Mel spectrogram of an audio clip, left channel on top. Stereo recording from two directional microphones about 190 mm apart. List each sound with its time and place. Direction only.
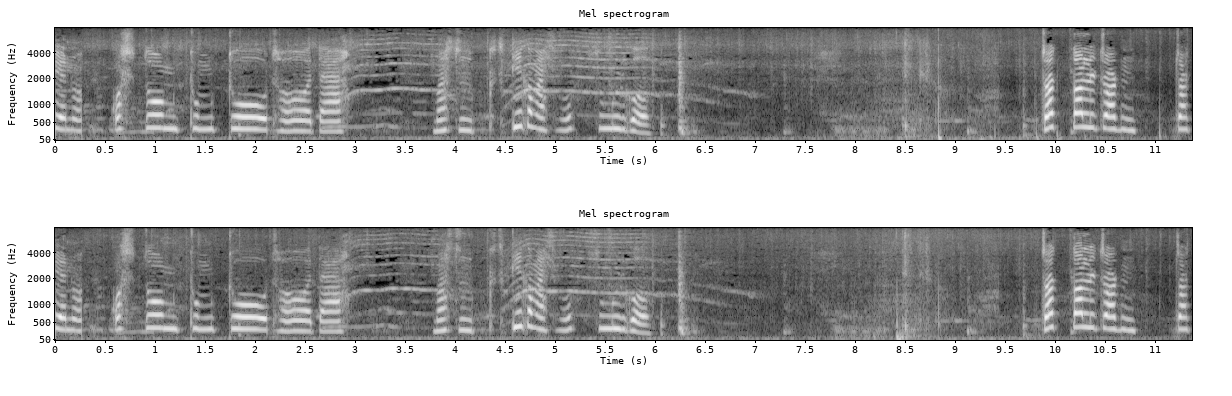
0.0 s speech: 15° right (ahead or behind)
0.6 s a sound: centre (ahead or behind)
3.7 s speech: centre (ahead or behind)
9.8 s speech: 5° right (ahead or behind)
